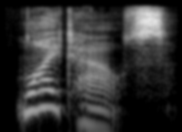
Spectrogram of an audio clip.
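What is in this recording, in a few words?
"lighthouse", English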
